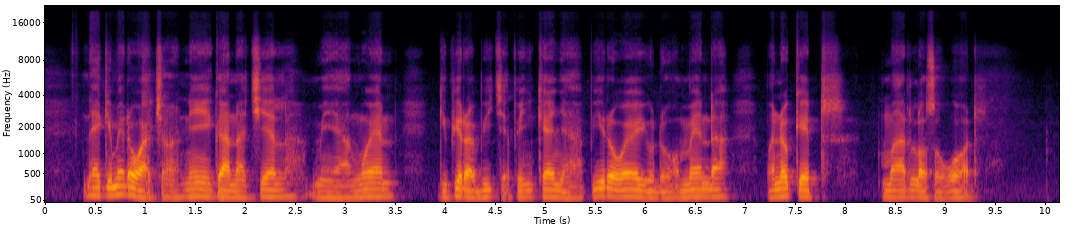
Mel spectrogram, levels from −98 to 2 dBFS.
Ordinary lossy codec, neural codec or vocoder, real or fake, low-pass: none; autoencoder, 48 kHz, 128 numbers a frame, DAC-VAE, trained on Japanese speech; fake; 19.8 kHz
